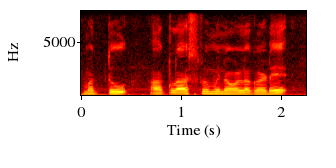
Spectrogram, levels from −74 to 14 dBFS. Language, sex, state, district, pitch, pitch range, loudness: Kannada, male, Karnataka, Bangalore, 160 Hz, 155-170 Hz, -15 LUFS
